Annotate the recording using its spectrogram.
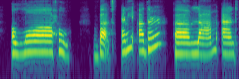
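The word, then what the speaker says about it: الله: And whenever there is a fatha or fatha ishbaiya or dhamma on it, we pronounce it in a thick sound, Allahu.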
